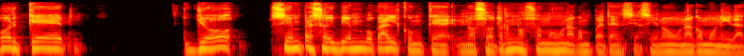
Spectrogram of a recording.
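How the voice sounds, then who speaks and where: Against a quiet background, a man speaks at a fairly slow pace, somewhat breathy, with ordinary pitch variation. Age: 40s. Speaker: podcast host and habits coach; podcast host, habits coach. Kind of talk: interview podcast. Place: studio. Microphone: studio mic.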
